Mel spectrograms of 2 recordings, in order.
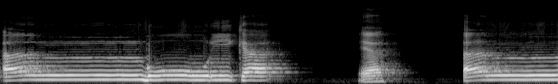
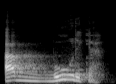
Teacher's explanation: nun atau tanwin bertemu dengan ba, dia diganti dengan huruf mim. Cara membacanya dengan merapatkan kedua bibir. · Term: iqlab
